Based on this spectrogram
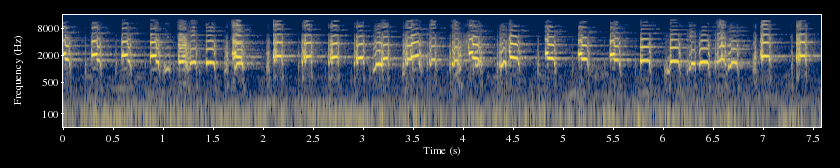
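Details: Red-legged seriema singing a long, unbroken series of strident, barking yelps at about three per second. The notes waver in pitch, dipping and rising in waves through the run, over faint low background noise.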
